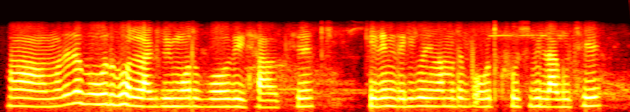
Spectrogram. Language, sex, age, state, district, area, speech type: Odia, female, 18-30, Odisha, Balangir, urban, conversation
